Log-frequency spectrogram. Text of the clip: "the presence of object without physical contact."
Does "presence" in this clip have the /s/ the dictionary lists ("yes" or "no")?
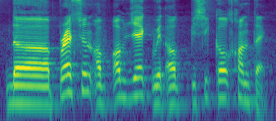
no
